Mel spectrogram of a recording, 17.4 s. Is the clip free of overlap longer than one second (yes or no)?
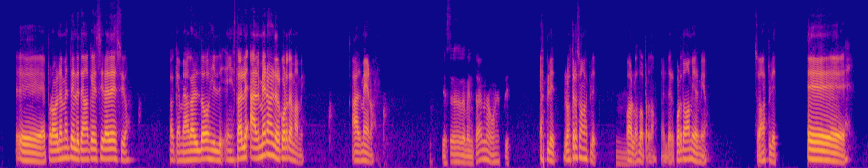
yes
